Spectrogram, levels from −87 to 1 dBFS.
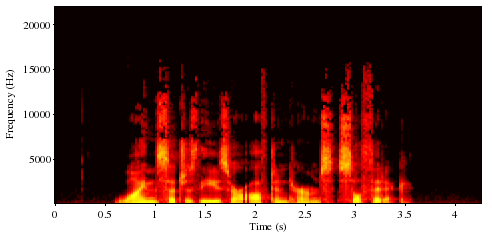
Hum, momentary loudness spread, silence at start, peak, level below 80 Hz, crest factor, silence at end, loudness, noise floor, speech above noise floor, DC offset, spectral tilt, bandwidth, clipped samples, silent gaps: none; 7 LU; 0.6 s; -4 dBFS; -52 dBFS; 22 dB; 0.75 s; -26 LUFS; -76 dBFS; 51 dB; under 0.1%; -4.5 dB/octave; 15.5 kHz; under 0.1%; none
